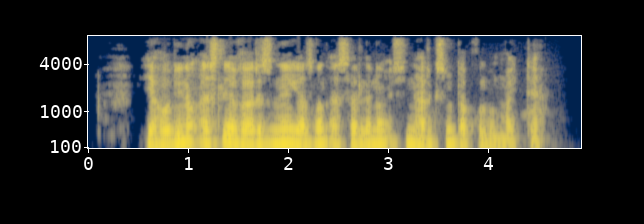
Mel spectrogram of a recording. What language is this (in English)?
Uyghur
